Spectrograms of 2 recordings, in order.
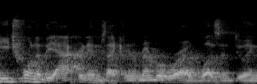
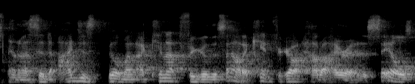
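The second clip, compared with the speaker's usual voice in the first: usual speaking voice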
